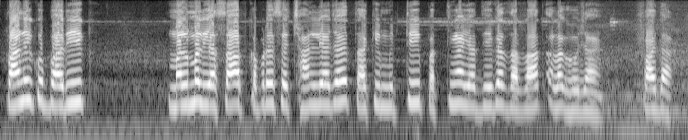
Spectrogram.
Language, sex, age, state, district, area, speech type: Urdu, male, 30-45, Uttar Pradesh, Balrampur, rural, spontaneous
